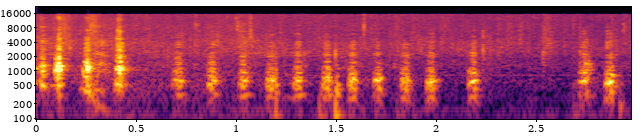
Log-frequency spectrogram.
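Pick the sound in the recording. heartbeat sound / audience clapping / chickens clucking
chickens clucking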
